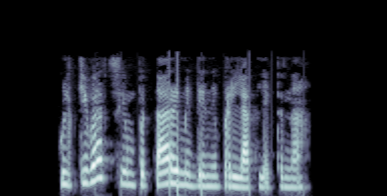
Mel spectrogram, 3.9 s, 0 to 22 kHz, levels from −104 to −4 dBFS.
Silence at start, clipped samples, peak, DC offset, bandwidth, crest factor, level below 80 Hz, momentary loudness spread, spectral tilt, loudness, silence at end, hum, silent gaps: 0.6 s; under 0.1%; 0 dBFS; under 0.1%; 7.4 kHz; 20 dB; -54 dBFS; 12 LU; -7 dB/octave; -19 LUFS; 0.85 s; none; none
